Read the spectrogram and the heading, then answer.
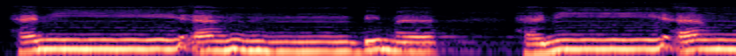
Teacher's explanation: يبقى العلماء بيسموها إقلاب، أقلب التنوين لميم ونخفيها بالشفايف ونغنها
